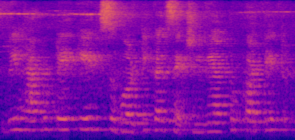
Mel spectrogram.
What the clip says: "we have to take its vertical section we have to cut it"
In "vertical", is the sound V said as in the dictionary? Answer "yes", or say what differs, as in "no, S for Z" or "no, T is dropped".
no, B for V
